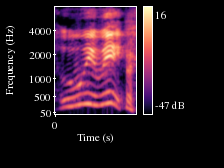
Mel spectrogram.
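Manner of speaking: high-pitched mock French accent. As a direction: squeal it like a cartoon French speaker. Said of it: "I can go French on".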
